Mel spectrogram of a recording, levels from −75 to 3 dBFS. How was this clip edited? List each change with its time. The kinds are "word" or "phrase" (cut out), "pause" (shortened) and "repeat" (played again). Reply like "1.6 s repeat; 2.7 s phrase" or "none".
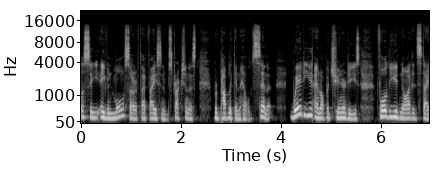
4.1 s pause; 4.6 s phrase

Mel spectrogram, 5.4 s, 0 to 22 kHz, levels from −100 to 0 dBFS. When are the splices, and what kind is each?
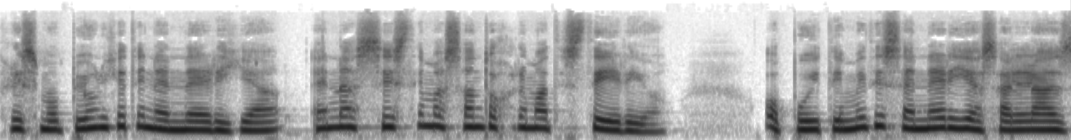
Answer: none

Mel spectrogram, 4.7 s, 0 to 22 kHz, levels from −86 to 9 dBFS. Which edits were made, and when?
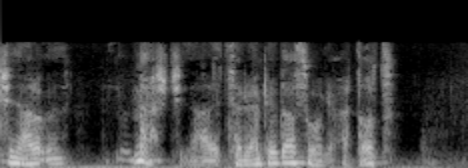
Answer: none

